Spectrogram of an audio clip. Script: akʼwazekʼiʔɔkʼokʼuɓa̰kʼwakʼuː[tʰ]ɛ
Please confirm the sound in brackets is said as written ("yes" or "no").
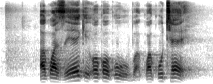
yes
